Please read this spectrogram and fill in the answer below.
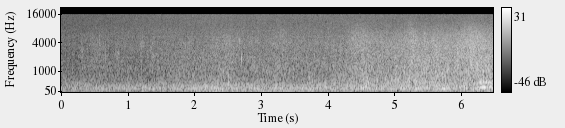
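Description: Steady hiss of background noise with a few faint clicks, growing louder and brighter in the last couple of seconds.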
